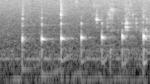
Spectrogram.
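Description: Stella Rosa Stella Berry wine glugs into a glass in quick, regular pulses, each with a bright rising pitch as the glass fills, clear with no talking.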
